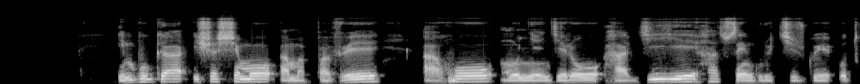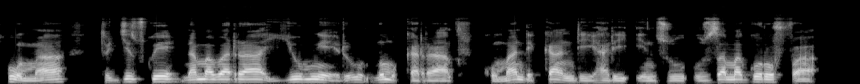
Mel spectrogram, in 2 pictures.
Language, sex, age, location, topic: Kinyarwanda, male, 25-35, Kigali, education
